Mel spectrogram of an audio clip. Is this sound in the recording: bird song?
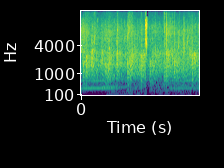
no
